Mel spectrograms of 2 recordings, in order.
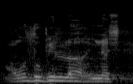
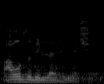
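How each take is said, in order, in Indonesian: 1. Diucapkan dengan keras, dekat dengan mikrofon. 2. Diucapkan dengan pelan, hampir berbisik. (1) "Ini mau kagak deketin mic"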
